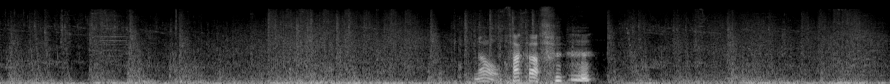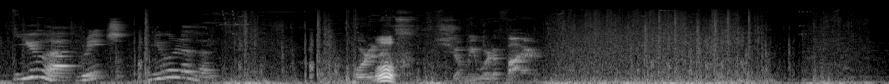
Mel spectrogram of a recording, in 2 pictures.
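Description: Laser guns fire in rapid bursts with electronic zaps.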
